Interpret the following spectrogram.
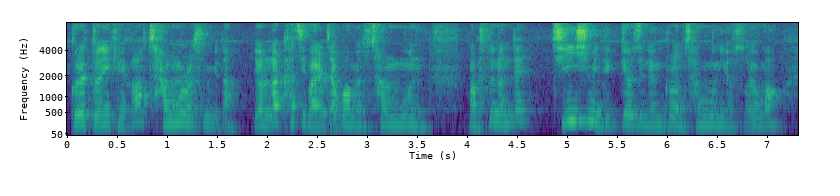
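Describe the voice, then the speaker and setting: Talking directly to her audience, a twenty-something storytelling creator shares a dating story in a chatty, confessional style, dramatizing quoted dialogue. She speaks at medium pitch and a fairly quick pace, with a roomy echo around her.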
